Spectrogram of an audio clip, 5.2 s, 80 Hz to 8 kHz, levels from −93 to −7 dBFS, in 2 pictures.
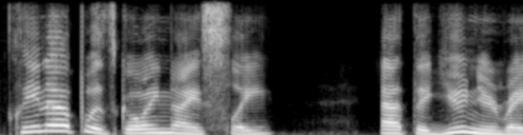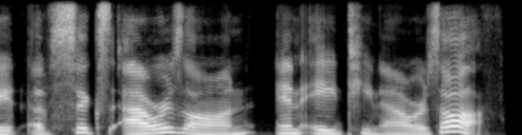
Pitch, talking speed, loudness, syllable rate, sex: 215 Hz, 185 wpm, -16 LUFS, 4.7 syllables/s, female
